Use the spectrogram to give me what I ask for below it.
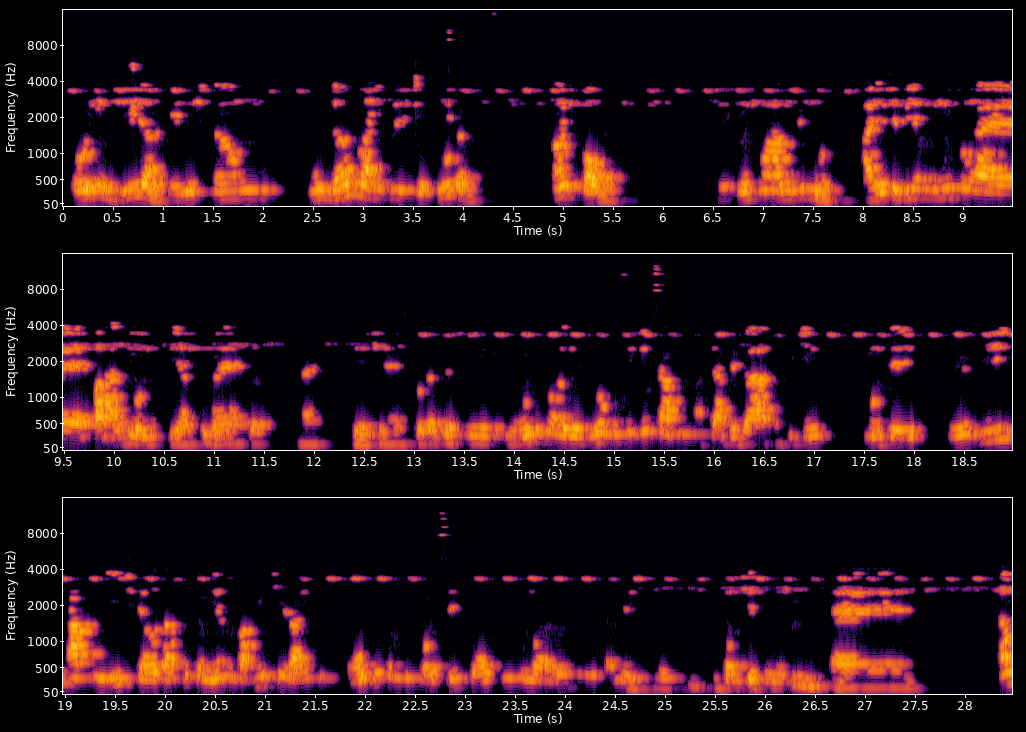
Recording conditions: background noise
